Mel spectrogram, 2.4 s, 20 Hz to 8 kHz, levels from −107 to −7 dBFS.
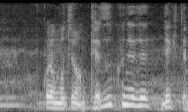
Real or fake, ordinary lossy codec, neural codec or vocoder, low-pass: fake; none; codec, 16 kHz, 4 kbps, FunCodec, trained on LibriTTS, 50 frames a second; 7.2 kHz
